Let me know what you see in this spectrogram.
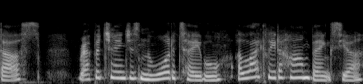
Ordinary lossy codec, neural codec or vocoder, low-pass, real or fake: Opus, 64 kbps; codec, 16 kHz, 8 kbps, FunCodec, trained on Chinese and English, 25 frames a second; 7.2 kHz; fake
